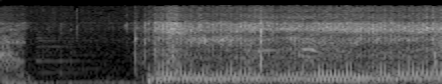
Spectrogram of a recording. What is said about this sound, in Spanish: ¡Oh, qué ronroneo tiene mi motosierra! en el campo solito, al aire fresco.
